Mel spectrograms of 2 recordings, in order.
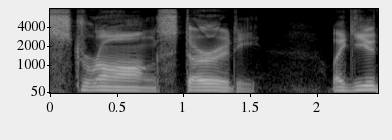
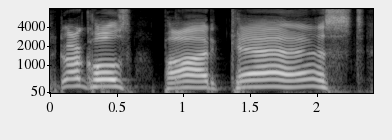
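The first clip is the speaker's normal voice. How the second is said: announcer plug; 9 semitones higher, 12 dB louder, much slower than usual. Real, not acted. Podcast plug.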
